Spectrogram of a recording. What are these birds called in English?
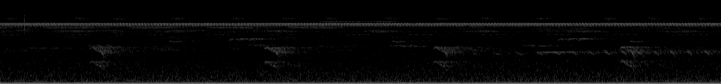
Barred Forest-Falcon, Piratic Flycatcher, Long-winged Antwren, Buff-throated Woodcreeper, Little Tinamou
